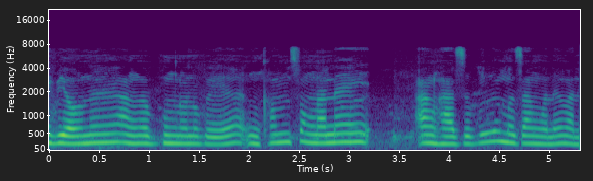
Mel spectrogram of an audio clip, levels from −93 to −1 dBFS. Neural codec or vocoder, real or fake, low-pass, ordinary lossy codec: autoencoder, 48 kHz, 128 numbers a frame, DAC-VAE, trained on Japanese speech; fake; 7.2 kHz; none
